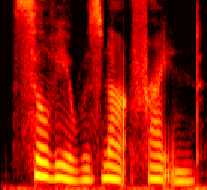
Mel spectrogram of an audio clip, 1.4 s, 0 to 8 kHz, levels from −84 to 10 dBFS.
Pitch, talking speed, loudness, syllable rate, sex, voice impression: 185 Hz, 175 wpm, -19 LUFS, 5.7 syllables/s, female, very feminine, slightly young, very thin, tensed, slightly powerful, bright, slightly hard, clear, fluent, slightly raspy, very cute, slightly intellectual, very refreshing, sincere, calm, very unique, elegant, slightly wild, very sweet, very lively, kind, slightly intense, sharp, very light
